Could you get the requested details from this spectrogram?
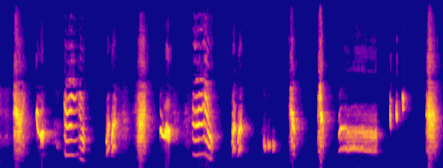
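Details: Actively singing Long-tailed shrike delivering a song packed with mimicked fills: a jumble of harsh squawks, trilled notes and one steady buzzy tone, each phrase short and clipped with brief silences.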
